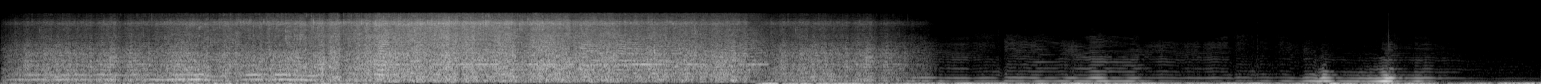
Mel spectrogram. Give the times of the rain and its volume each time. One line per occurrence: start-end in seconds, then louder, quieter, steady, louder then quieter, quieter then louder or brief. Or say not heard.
0.0-9.3 louder then quieter.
